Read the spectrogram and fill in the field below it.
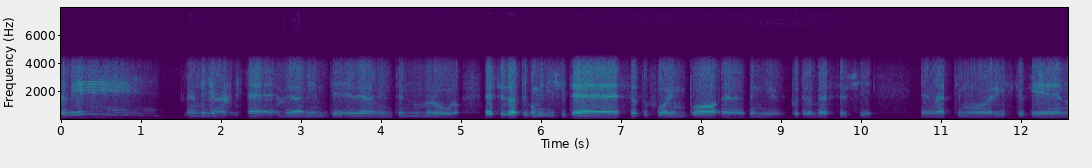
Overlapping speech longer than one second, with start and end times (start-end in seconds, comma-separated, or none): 1.6-2.9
